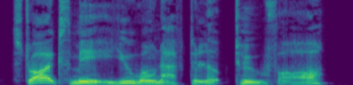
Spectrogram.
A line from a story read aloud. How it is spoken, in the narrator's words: Walter said slowly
